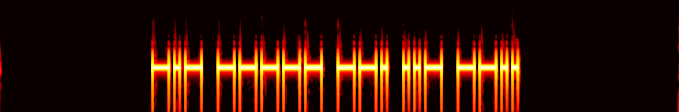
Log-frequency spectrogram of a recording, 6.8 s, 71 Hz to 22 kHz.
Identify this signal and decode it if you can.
Morse code, heard as a keyed tone, about 22 wpm, 700 Hz. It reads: K0GUZ
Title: Call Signs Repeated 3x - 22wpm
